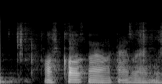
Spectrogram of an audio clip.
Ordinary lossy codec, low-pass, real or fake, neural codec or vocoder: none; 7.2 kHz; fake; codec, 24 kHz, 1 kbps, SNAC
